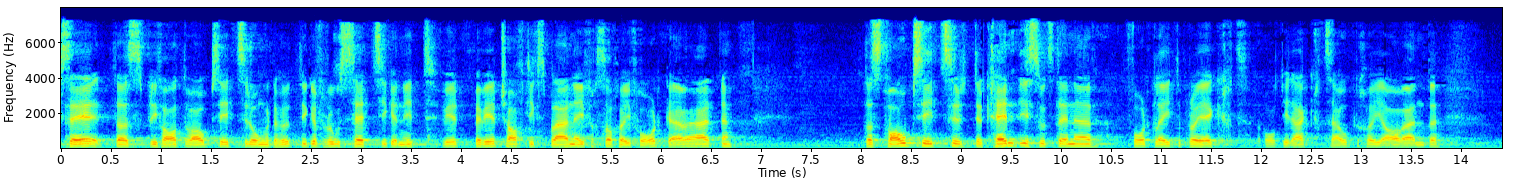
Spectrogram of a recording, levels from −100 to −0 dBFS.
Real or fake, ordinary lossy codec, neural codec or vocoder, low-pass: real; AAC, 32 kbps; none; 7.2 kHz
